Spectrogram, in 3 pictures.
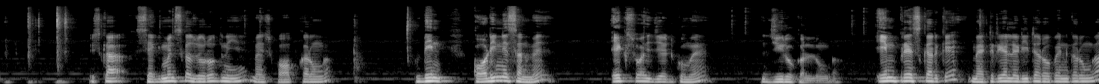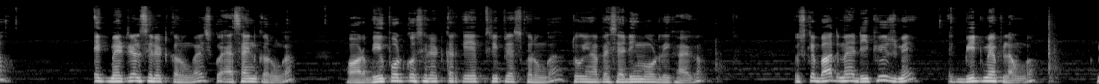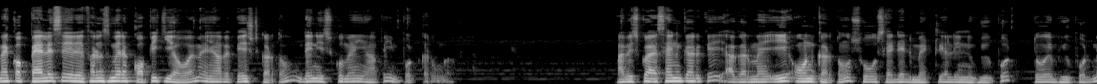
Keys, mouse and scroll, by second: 0.0-0.8 typing, 0.8-1.2 scroll down 1, 1.7 right click, 6.3 right click, 8.7 click, 9.8 m, 11.1 click, 14.5 middle click, 15.7 F3, 16.5 middle click, 20.5 click, 21.8 right click, 23.9 click, 32.0 click.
